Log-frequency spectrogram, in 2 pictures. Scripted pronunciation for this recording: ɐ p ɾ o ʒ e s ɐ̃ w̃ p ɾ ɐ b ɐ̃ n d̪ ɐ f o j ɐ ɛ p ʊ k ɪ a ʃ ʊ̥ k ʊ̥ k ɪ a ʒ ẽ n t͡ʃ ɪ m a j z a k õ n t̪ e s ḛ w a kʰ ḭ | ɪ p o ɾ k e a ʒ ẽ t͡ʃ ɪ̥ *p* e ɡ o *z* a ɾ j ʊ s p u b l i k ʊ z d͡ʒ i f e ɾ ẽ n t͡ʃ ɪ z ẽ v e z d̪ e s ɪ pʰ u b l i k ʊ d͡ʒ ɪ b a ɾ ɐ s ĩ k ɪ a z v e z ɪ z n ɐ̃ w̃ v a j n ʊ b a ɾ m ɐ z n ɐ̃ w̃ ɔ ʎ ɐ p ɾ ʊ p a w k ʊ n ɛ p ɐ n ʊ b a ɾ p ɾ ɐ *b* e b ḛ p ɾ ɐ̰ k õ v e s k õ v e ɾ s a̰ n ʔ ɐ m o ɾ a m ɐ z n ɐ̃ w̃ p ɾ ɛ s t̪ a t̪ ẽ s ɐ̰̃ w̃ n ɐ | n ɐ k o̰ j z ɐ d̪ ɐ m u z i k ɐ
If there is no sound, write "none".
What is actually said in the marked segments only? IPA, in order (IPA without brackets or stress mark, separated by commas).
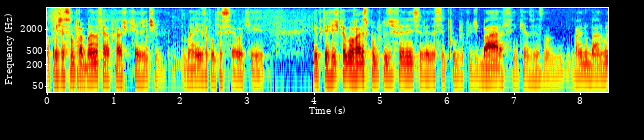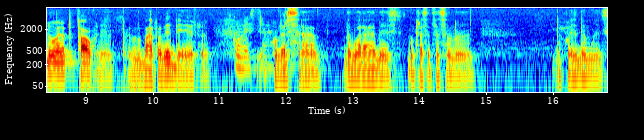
p, v, b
